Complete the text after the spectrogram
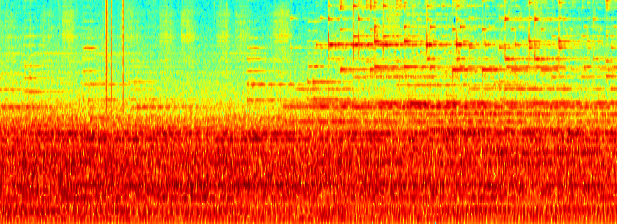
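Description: A large gong is struck with a soft mallet and swells into a bright shimmer.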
